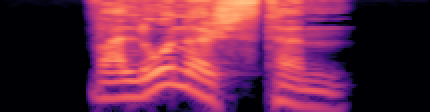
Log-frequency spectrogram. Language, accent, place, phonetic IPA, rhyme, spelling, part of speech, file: German, Germany, Berlin, [vaˈloːnɪʃstəm], -oːnɪʃstəm, wallonischstem, adjective, De-wallonischstem.ogg
- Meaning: strong dative masculine/neuter singular superlative degree of wallonisch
